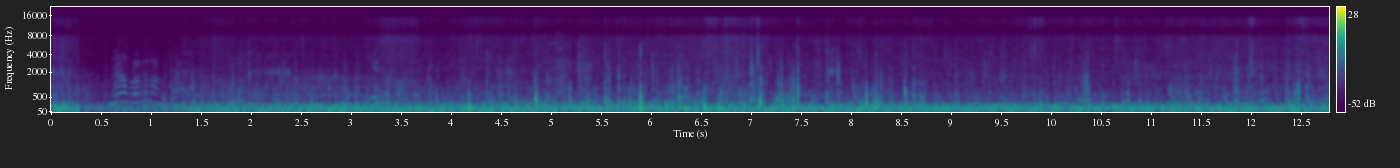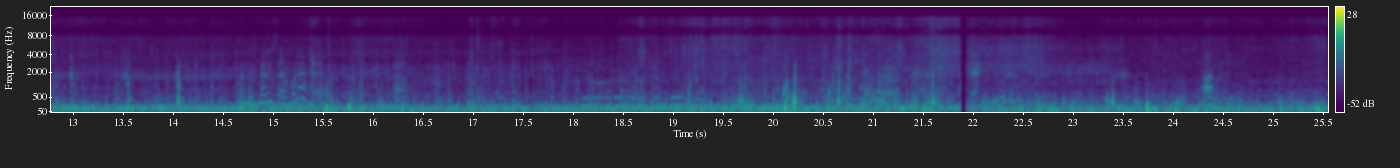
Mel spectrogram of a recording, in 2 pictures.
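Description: Women talk with each other close by.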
